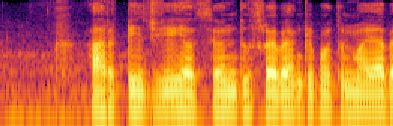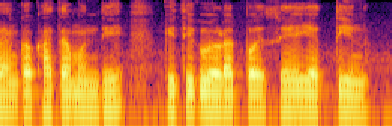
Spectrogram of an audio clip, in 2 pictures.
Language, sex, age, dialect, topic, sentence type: Marathi, male, 18-24, Varhadi, banking, question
